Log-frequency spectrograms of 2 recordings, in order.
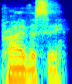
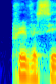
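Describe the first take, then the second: First: It is said in an American pronunciation. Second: It is said in a British pronunciation. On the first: The speaker calls it right. "instead of privacy" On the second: The speaker calls it wrong. "you you you said um, privacy"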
